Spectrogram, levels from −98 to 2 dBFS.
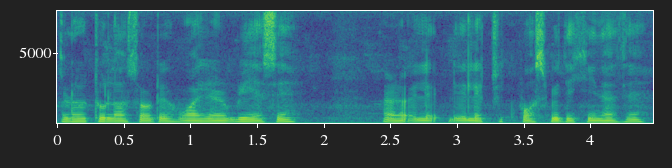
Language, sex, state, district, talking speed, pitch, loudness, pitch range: Nagamese, male, Nagaland, Dimapur, 200 wpm, 120 Hz, -17 LUFS, 115-130 Hz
